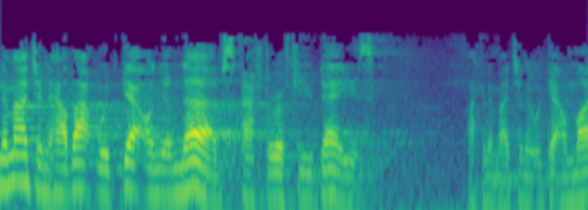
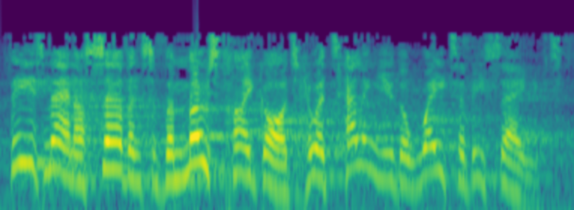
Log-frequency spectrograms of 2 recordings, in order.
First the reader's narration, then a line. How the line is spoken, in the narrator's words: she follows them around, shouting after them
